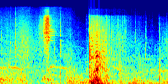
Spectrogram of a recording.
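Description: A sword swings and clangs in a video game fight.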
